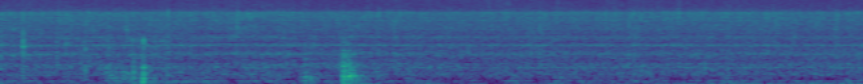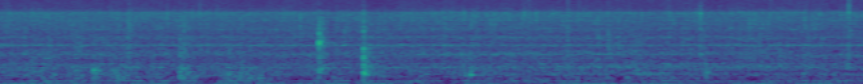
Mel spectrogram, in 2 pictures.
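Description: Chili powder and turmeric frying in a pan for a village-style curry, giving a steady, low sizzle that runs throughout, with occasional light clinks and stirring sounds and no voices.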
